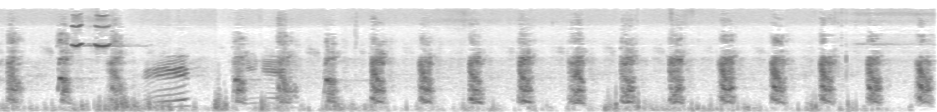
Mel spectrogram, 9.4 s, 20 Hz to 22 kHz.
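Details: Ten-month-old female New Zealand Huntaway named Ruby, offered as Lot 121 at Skipton, barking steadily about twice a second, deep repeated barks with a few whines and other voices near the start.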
